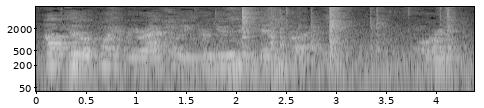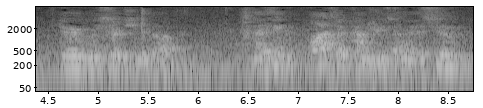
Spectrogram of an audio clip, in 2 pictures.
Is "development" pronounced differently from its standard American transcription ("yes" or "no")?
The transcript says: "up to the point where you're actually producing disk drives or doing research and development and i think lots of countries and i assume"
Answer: yes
